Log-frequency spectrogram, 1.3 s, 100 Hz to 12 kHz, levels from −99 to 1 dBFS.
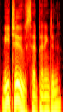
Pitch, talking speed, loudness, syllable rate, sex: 125 Hz, 190 wpm, -17 LUFS, 5.1 syllables/s, male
